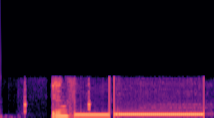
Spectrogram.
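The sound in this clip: Telephone tones play while a call is transferred to quality control. A brief blip and a few short tones come first, then a click and a longer steady tone held for about a second before it cuts off.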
